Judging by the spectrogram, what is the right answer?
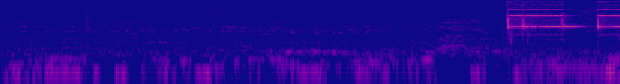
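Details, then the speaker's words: Analog multitester after re-soldering a faulty joint: quiet handling, then a steady high-pitched continuity buzz that breaks briefly and resumes; buzzer now works properly. "ya udah bisa, jadi cuma perlu solder ulang aja, udah bisa nih."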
